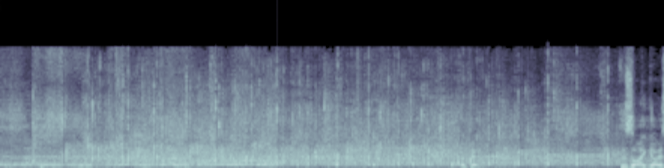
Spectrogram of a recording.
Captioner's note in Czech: potlesk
